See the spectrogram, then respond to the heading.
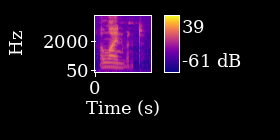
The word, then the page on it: alignment: American English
